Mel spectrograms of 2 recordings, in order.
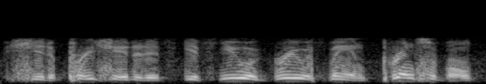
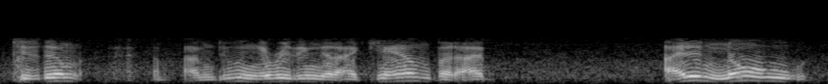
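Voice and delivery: higher voice, faltering to a halt; emotional, choking up; 5 semitones higher than usual. Acted. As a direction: struggle to get the words out, close to breaking. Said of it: "I know it's emotional".

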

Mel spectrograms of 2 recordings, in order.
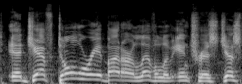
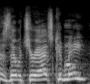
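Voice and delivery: ordinary talk

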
